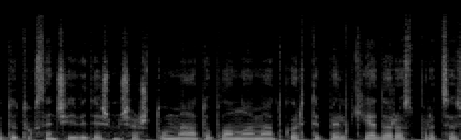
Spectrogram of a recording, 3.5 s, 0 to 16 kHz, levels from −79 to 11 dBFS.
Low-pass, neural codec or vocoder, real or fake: 14.4 kHz; none; real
